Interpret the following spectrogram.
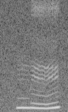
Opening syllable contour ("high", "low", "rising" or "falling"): low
